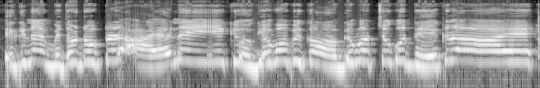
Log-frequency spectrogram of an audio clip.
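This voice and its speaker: A woman voicing a gentle young village mother who speaks in a quick, soothing way. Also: very high voice.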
